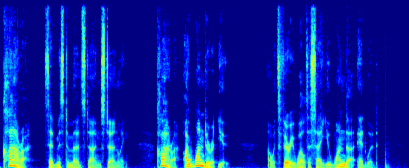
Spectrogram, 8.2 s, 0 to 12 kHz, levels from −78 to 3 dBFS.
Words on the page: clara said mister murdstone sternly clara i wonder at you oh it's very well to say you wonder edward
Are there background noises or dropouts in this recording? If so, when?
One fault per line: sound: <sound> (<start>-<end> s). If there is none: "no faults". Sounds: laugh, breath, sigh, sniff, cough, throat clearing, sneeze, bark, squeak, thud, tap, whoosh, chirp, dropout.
sound: thud (7.7-8.0 s)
